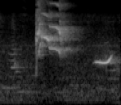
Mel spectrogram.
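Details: A pet talking parakeet gives one harsh, grating squawk lasting about half a second, while its owner asks why it is angry. A brief, clear whistle follows and rises slightly at the end.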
